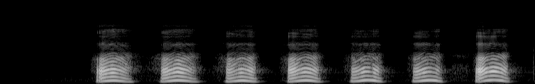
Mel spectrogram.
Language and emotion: Russian, neutral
